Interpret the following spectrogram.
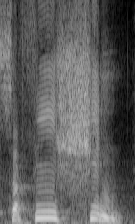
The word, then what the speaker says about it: sufficient: இப்போ நீங்க பார்க்கிறது sufficient. இந்த இஷ்ஷுக்கு அர்த்தம் கொடுக்கணும். sufficient. sufficient. ஷின்ட்னு சொல்லக்கூடாது, என்னுக்கு அப்புறம் டி வரும்போது டீயை உச்சரிக்க கூடாது.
